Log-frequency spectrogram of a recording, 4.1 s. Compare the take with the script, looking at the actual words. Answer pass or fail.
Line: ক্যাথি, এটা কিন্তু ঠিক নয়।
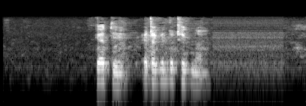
pass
